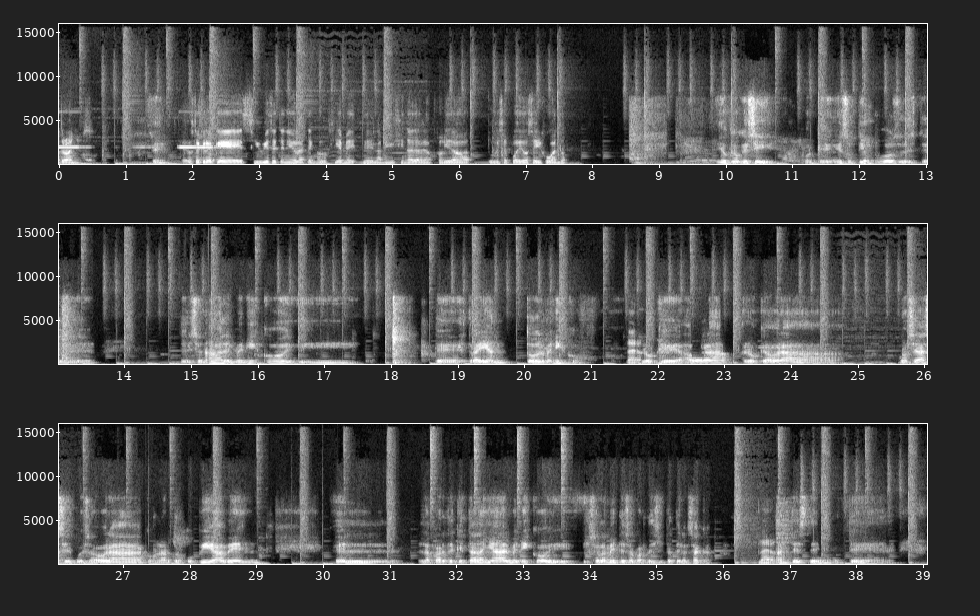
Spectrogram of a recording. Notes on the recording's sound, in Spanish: nos concedió una entrevista vía Zoom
